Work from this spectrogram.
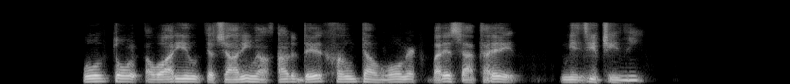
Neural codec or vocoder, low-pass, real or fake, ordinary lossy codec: codec, 16 kHz, 0.5 kbps, FreqCodec, larger model; 7.2 kHz; fake; MP3, 64 kbps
